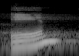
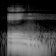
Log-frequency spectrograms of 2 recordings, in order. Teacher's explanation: ini nun matinya ketemu kaf, n-nya jadi eng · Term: ikhfa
